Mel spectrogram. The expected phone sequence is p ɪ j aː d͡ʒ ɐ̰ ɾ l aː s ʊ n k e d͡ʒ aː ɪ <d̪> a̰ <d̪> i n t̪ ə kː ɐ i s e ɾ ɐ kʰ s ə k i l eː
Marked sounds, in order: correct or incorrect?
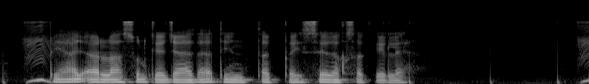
correct, correct

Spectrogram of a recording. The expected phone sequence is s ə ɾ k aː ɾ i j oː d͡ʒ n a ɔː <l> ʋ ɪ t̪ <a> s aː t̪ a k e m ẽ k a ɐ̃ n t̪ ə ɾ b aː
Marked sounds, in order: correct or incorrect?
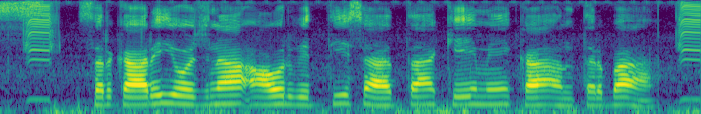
incorrect: ɾ, incorrect: i

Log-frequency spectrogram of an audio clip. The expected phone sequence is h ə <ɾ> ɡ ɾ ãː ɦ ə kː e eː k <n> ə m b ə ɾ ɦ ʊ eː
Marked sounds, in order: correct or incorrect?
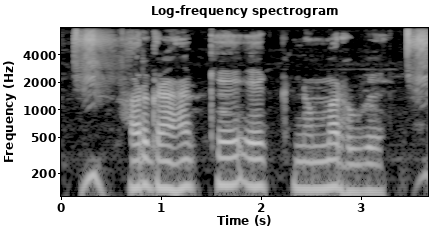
correct, correct

